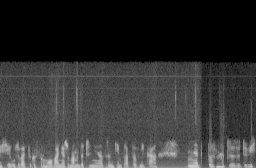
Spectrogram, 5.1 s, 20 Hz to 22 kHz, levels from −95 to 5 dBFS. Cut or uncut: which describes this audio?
cut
